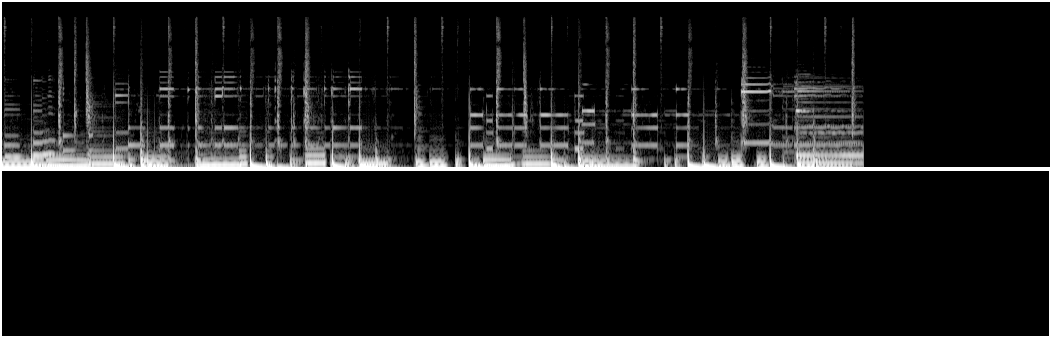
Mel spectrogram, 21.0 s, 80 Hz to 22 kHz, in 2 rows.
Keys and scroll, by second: 1.4 ctrl+alt+d, 1.5 2, 1.6 Return, 1.7 Delete, 2.0 ctrl+d, 5.1 ctrl+alt+d, 5.2 Return, 5.3 Delete, 5.6 ctrl+d, 5.8 space, 6.1 v, 7.3 ctrl+space.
